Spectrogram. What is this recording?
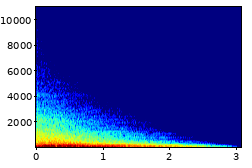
Sound effects > Electronic / Design
RESONANT RUMBLY GRAND BOOM
BASSY, BOOM, DEEP, DIFFERENT, EXPERIMENTAL, EXPLOSION, HIPHOP, HIT, IMPACT, INNOVATIVE, LOW, RAP, RATTLING, RUMBLING, TRAP, UNIQUE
